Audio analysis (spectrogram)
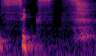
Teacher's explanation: when you've got your tongue in that S position, you've got to push it forward for the Th and then back again for the S.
